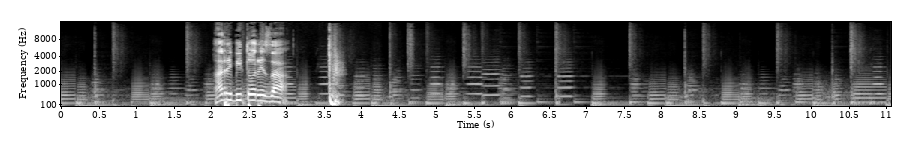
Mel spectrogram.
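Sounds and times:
comic background music: 2.1 - 3.0.

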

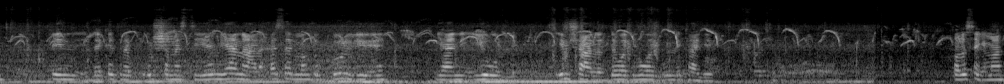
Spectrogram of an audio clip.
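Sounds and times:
chicks peeping: 0.0 - 10.0.

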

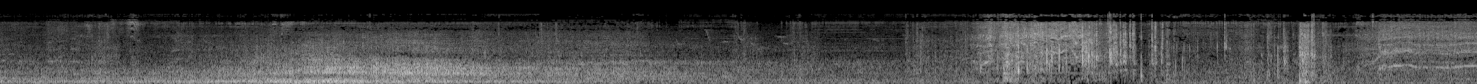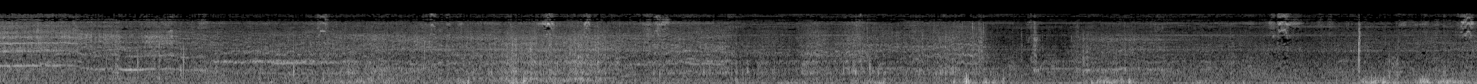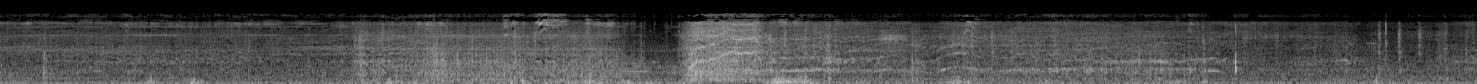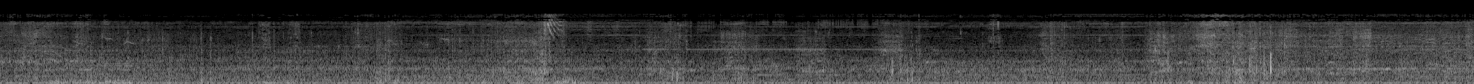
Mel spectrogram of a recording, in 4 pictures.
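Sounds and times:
toy car electric motor whining: 0.0 - 59.0.

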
